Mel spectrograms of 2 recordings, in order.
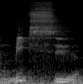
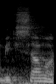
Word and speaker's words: Mixamo: 제 가 링크한 URL 이 Mixamo 페이지 이고 , 발음 은 Mixamo 또는 Mix-mo 입니다 .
